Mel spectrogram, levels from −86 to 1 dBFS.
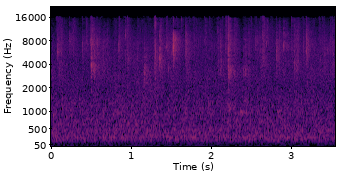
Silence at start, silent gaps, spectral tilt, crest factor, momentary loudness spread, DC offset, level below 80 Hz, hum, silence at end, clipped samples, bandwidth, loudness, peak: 0 s; none; 0 dB/octave; 30 dB; 5 LU; under 0.1%; -82 dBFS; none; 0 s; under 0.1%; 17 kHz; -42 LUFS; -16 dBFS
